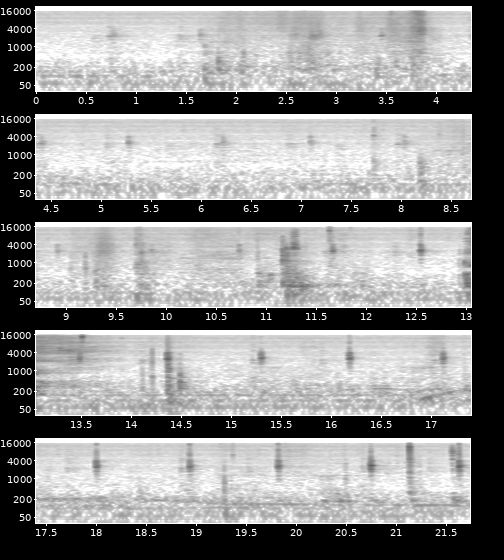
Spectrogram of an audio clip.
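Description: A clock ticks steadily and softly.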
